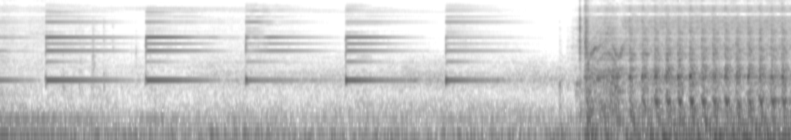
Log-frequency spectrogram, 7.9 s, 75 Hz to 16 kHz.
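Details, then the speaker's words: 2008 Ford Explorer: starter whirs in five separate one-second bursts before engine catches and idles; typically needs extra cranking, cooling fan runs full speed at start-up; hard start, extended cranking. "That's actually pretty typical of it. It doesn't like to start sometimes. You'll have to crank it quite a few extra times."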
